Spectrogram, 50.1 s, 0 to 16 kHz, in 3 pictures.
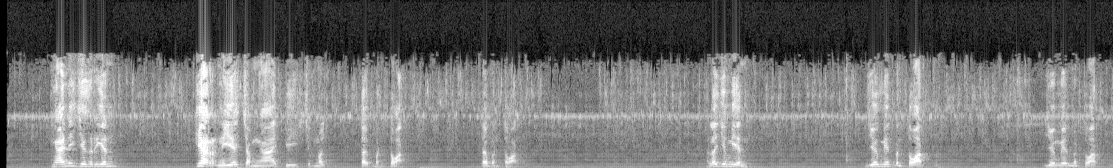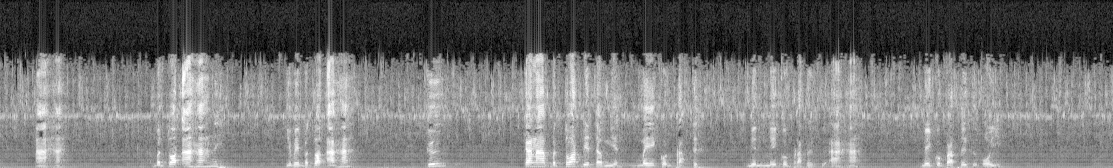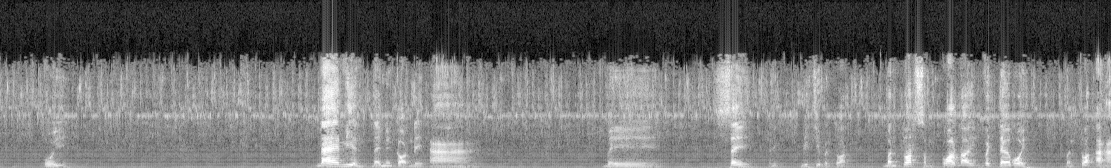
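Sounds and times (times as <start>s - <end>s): electrical mains hum: 0.1s - 50.0s
faint hiss: 0.6s - 50.0s.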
